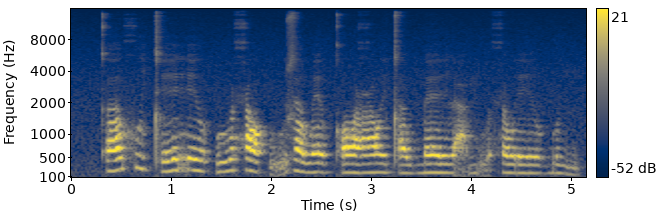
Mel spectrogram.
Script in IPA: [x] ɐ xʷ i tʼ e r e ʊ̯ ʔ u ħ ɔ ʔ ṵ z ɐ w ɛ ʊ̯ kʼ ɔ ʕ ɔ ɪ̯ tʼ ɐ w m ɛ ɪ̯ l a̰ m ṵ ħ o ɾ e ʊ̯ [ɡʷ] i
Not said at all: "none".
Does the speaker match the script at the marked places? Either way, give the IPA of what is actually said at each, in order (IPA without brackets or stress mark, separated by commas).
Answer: kʼ, ɡʷ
